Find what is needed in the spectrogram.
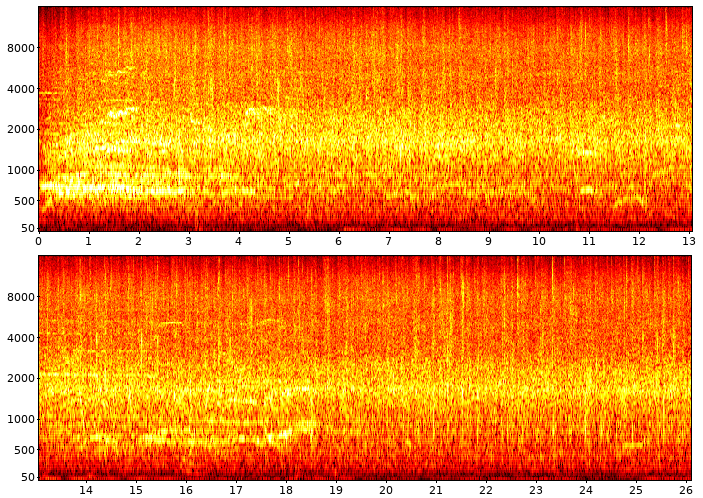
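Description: Large audience applauding, with some cheers and calls over the clapping. It is loudest in the first couple of seconds, then holds steady.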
